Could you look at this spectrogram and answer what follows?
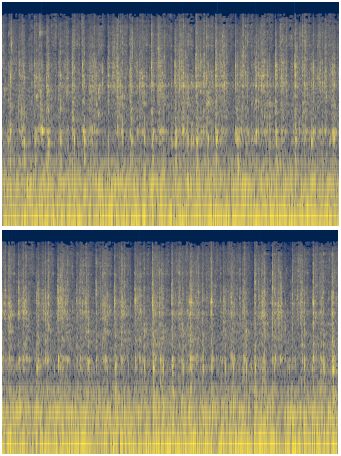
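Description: Salt is stirred into a sunomono vinegar dressing with a rapid, steady clicking and swishing that runs without a break, close to the listener and with no talking.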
